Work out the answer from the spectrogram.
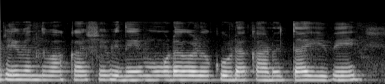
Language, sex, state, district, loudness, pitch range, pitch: Kannada, female, Karnataka, Bidar, -14 LUFS, 200-210 Hz, 205 Hz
